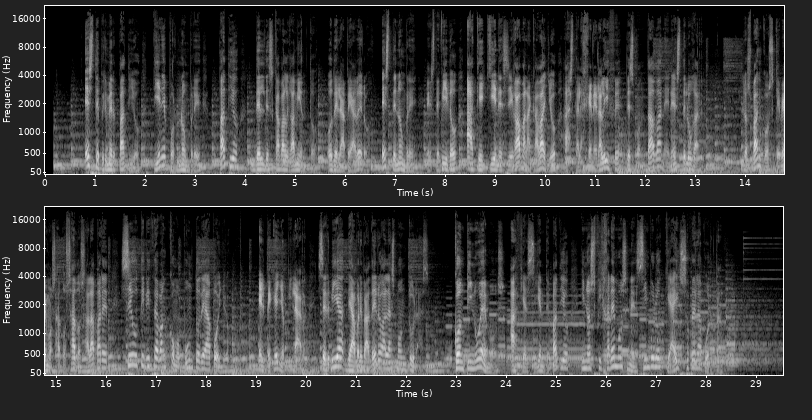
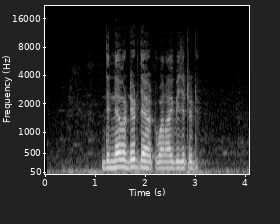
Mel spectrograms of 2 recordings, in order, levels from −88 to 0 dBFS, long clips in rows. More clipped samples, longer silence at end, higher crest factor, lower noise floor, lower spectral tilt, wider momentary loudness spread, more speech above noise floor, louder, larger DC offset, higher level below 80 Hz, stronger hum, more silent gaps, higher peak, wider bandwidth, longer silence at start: neither; second, 0.25 s vs 1 s; first, 24 dB vs 16 dB; about the same, -47 dBFS vs -48 dBFS; second, -4.5 dB/octave vs -8.5 dB/octave; second, 11 LU vs 16 LU; second, 24 dB vs 31 dB; second, -24 LUFS vs -17 LUFS; neither; about the same, -44 dBFS vs -42 dBFS; neither; neither; about the same, 0 dBFS vs -2 dBFS; first, 19.5 kHz vs 7.8 kHz; second, 0.15 s vs 0.5 s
